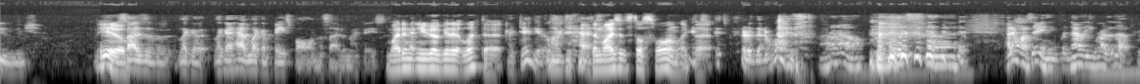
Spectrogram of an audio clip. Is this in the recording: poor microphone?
yes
